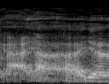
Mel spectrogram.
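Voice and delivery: imitating a shouting Italian driver; hammed-up retort to other drivers; mock angry shout. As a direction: throw it back at them, half-yelled. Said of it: "they're all screaming at each other".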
